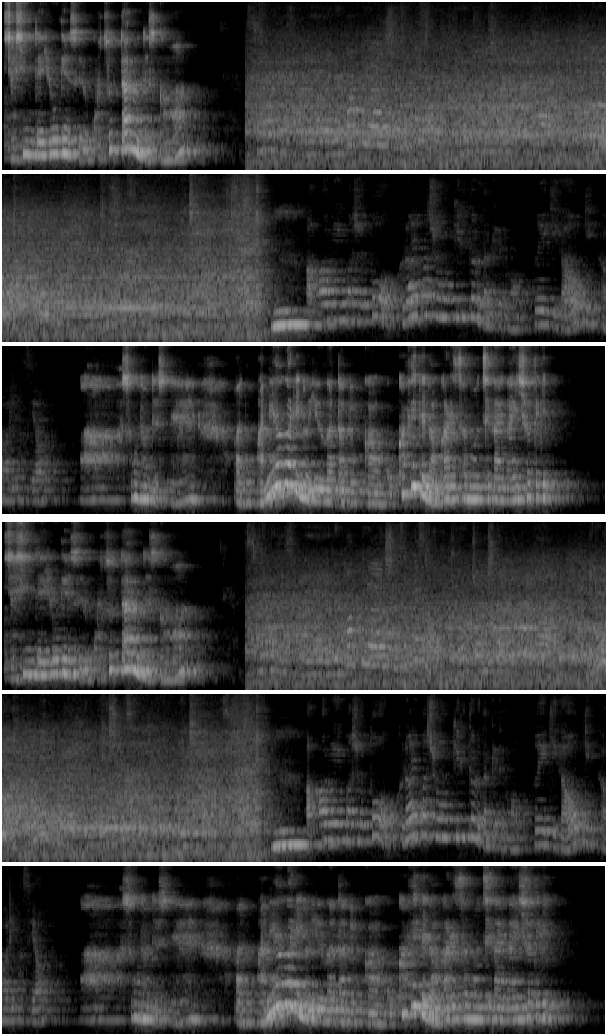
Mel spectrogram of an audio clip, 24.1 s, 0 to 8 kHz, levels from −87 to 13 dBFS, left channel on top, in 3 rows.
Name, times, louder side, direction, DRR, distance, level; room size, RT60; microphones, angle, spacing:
voice 1, 0.0-2.4 11.6-12.2 17.1-23.4, left 3 dB, 90° left, 4 dB, 0.4 m, -33 dB
Traffic noise roadway noise, 3.2-11.5, left 1 dB, 15° left, 0.4 m, -41 dB
voice 2, 3.2-11.4 12.1-16.7, right 1 dB, 70° right, 1 dB, 0.7 m, -45 dB
4.3 x 2.0 x 3.8 m, 1.1 s
head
